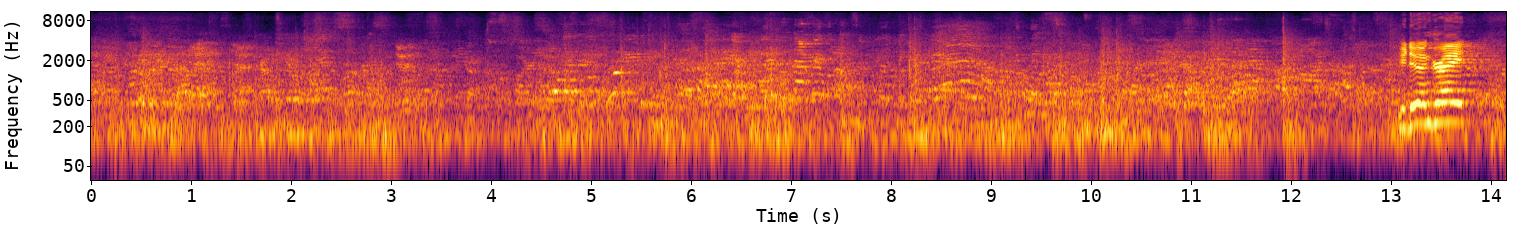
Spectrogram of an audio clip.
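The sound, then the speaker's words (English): A group of people chatter while dragging and shuffling chairs around to circle up in groups of 3 to 5, with scattered knocks and scrapes throughout and a louder clatter near the end. “Move your chairs around. Like, literally, move chairs out of the way.”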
